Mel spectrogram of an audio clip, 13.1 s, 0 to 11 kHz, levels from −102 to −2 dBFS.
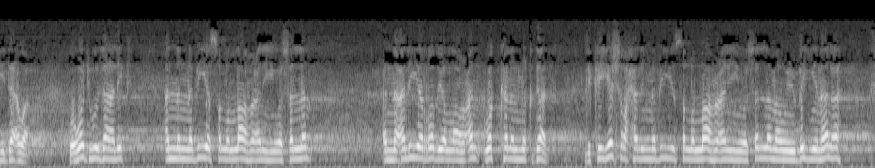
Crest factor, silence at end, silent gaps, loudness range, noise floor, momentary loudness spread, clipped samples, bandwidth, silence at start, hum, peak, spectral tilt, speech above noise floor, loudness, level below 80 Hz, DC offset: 14 dB; 0 s; none; 2 LU; -37 dBFS; 17 LU; under 0.1%; 6 kHz; 0 s; none; -4 dBFS; -9.5 dB/octave; 21 dB; -18 LUFS; -50 dBFS; 0.3%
